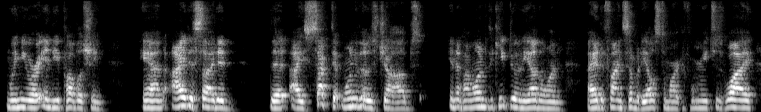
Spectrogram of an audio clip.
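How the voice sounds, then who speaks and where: High-pitched man chatting about his trade. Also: darkish tone. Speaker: author and podcast co-host. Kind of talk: casual shop talk about book publishing.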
